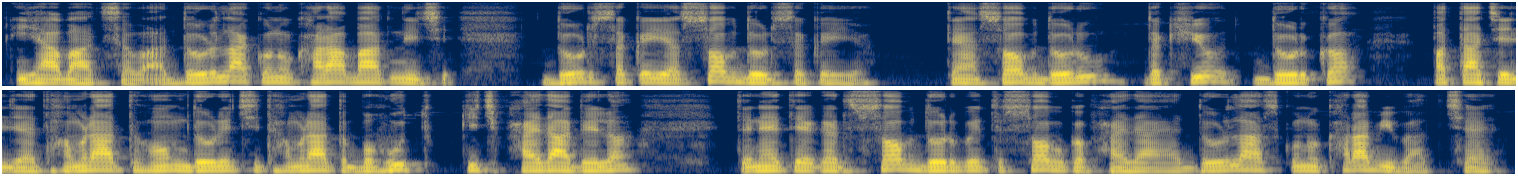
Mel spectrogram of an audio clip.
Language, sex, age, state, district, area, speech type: Maithili, male, 18-30, Bihar, Darbhanga, rural, spontaneous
